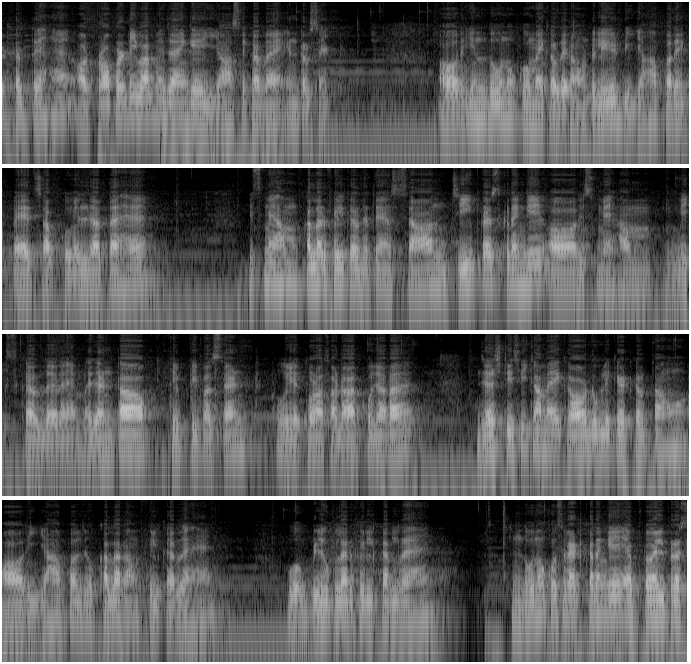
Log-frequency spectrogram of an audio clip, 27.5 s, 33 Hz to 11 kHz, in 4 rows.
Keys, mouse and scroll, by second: 0.6 click, 4.0 click, 6.2 Delete, 6.5 click, 6.7 Delete, 7.3 click, 12.9 g, 14.7 click, 16.4 KP_5, 16.7 KP_0, 17.0 KP_Enter, 18.5 click, 19.4 scroll up 1, 20.1 click, 21.3 right click, 24.5 click, 27.0 shift+click.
